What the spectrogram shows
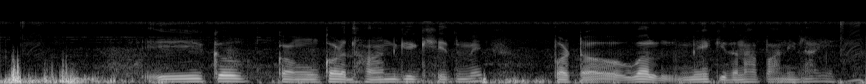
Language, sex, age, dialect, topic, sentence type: Bhojpuri, male, 18-24, Western, agriculture, question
